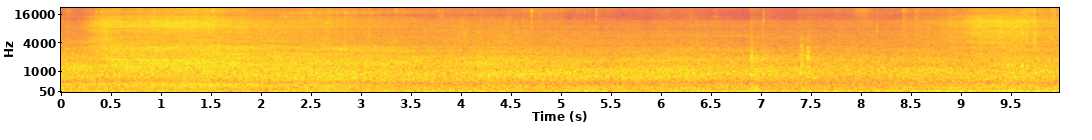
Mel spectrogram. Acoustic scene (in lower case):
street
